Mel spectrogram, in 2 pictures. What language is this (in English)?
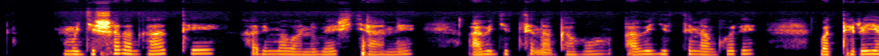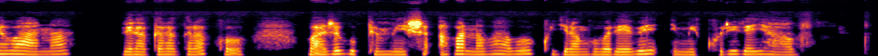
Kinyarwanda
